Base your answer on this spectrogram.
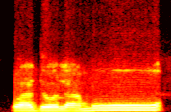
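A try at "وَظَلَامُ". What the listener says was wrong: Jangan wado ya, agak rapuh. Wazo. Zo ya, kalau do yang short titik, tok titik.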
